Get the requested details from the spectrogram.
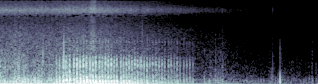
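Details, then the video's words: Cat purring in a deep, rapid rumble that swells early on and then slowly fades away toward the end, with a faint click near the close. "Sounds of Cat's Purring"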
